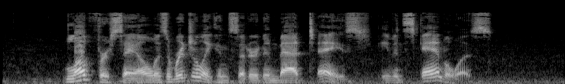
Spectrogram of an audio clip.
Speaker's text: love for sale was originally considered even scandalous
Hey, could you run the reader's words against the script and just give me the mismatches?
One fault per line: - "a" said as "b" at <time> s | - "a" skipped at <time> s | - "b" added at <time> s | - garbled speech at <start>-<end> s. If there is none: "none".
- "in bad taste" added at 2.6 s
